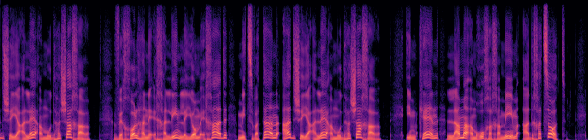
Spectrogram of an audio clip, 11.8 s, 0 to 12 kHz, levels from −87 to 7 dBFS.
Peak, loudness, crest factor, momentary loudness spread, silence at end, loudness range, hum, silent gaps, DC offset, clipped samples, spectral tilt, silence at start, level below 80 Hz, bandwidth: -2 dBFS; -20 LUFS; 20 dB; 8 LU; 0.5 s; 2 LU; none; none; under 0.1%; under 0.1%; -5.5 dB/octave; 0 s; -44 dBFS; 12 kHz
